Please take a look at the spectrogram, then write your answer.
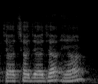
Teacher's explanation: च वर्ग तालु से बोला जाता है।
